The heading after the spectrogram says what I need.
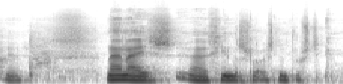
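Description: A young man with a Swiss German accent co-hosts a casual podcast recorded live in a small venue. His voice is fairly high and his speed normal as he tells stories animatedly, dropping "Bro" in nearly every sentence, with slight background noise.

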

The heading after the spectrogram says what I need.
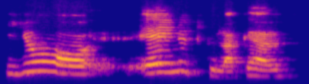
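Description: A woman's voice: high-pitched, sing-song, pitched above the performer's own voice. Brief: a woman voicing an evasive young man, casual slang, dull lo-fi sound. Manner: casual, offhand slangy speech.

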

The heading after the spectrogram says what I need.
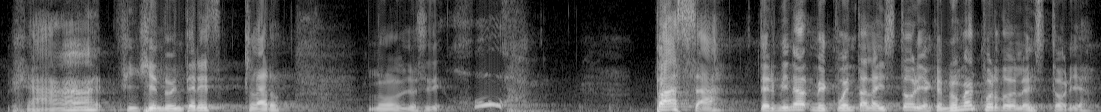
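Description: A man's voice: on the high side, wildly swooping pitch, normal speed, long pauses, long reverb tail. A man from Mexico with a Mexican Spanish accent, preaching a casual, joking sermon full of stories and questions to the audience. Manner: storytelling, conversational, asks the audience questions.

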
